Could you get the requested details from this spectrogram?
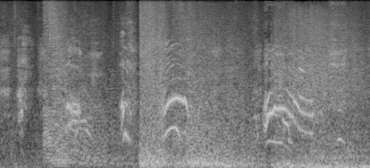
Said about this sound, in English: You were going to shoot me! I was aiming at the lock.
